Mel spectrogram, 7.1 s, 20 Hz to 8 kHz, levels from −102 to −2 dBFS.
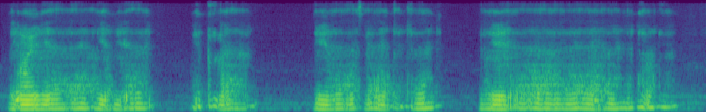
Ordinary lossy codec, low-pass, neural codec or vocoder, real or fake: Opus, 64 kbps; 7.2 kHz; autoencoder, 22.05 kHz, a latent of 192 numbers a frame, VITS, trained on one speaker; fake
